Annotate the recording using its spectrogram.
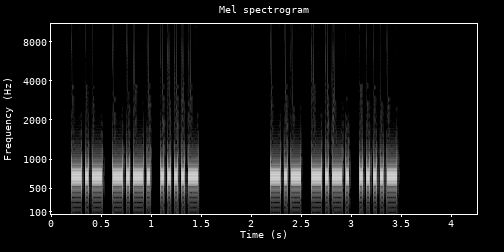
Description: Morse code, heard as a keyed tone, about 34 wpm, 700 Hz. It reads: KC4 KC4
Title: USA Call Sign Prefixes - Repeated 2x - 35wpm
